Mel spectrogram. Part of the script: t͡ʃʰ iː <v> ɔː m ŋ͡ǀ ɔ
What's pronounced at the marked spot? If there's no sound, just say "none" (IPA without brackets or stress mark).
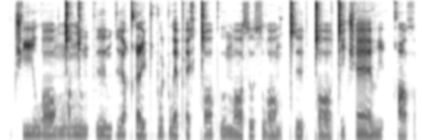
w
